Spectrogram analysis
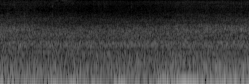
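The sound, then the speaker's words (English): A struggling car engine labors as the car pulls away and runs a red light, a steady low rumble with rough, uneven throbbing that stays moderately loud throughout, with no voices. “Oops, that car is struggling.”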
